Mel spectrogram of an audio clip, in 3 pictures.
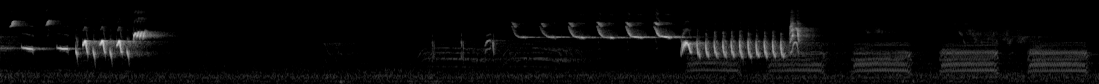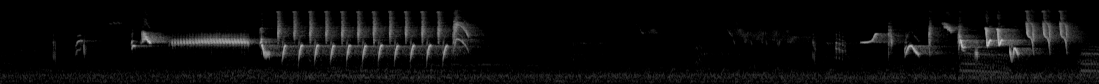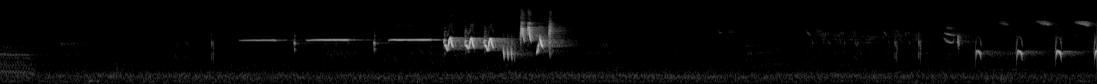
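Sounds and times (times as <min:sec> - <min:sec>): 
common nightingale singing: 0:00.0 - 0:01.8, 0:04.8 - 0:10.4, 0:11.7 - 0:15.9, 0:18.3 - 0:21.8, 0:24.1 - 0:27.7, 0:30.0 - 0:32.9.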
